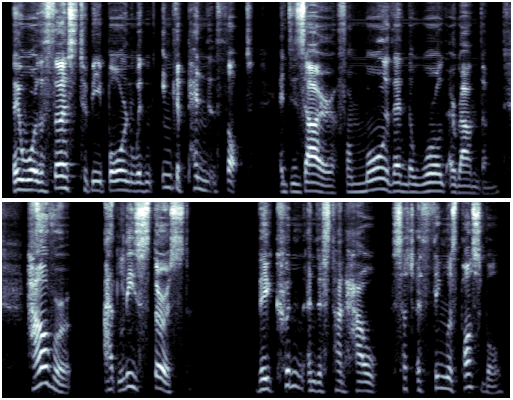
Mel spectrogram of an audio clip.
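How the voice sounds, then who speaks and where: A man reading as the solemn storybook narrator of a fantasy epic, earnest, declamatory and a little halting. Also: on the high side, animated, darkish tone.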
